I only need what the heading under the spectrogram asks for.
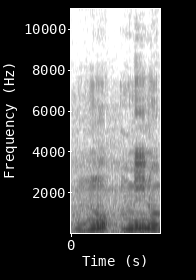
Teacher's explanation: حمزہ ساکن جب بھی آپ دیکھیں گے حمزہ ساکن ہے تو اس میں جھٹکے کی آواز ہوگی، ورنہ حرف چینج ہو جاتا ہے۔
